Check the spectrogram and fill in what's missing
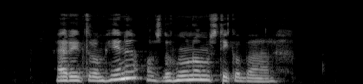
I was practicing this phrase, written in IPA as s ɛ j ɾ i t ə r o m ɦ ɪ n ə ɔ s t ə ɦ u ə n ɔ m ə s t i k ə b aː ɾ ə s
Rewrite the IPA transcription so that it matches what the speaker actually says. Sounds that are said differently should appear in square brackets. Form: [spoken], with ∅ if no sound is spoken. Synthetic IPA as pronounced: [h] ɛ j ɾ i t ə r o m ɦ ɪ n ə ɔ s [d] ə ɦ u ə n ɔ m ə s t i k ə b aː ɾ ə [x]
